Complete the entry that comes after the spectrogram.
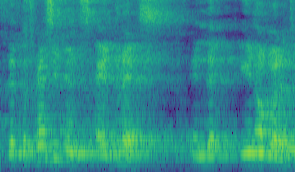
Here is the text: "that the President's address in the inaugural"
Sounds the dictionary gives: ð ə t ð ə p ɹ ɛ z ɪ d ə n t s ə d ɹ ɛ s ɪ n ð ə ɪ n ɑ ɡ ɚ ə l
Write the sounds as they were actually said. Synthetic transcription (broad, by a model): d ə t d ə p ɹ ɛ s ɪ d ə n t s ə d ɹ ɛ s ɪ n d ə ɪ n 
